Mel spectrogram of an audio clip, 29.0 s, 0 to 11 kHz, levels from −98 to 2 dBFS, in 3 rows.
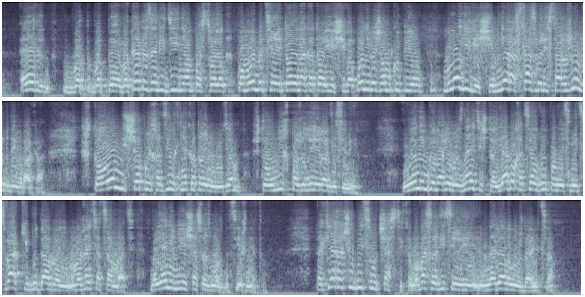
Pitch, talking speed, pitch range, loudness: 225 Hz, 145 wpm, 205-250 Hz, -12 LUFS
